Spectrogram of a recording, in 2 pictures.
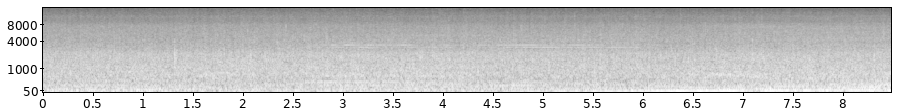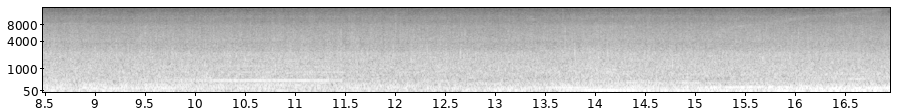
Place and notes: Foggia, Province of Foggia, Italy - traffic roundabout
piazza cavour is the main traffic node in Foggia, five roads meet in a roundabout in the middle of the square with a big fountain in it.
Foggia FG, Italy, 15 July 2015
